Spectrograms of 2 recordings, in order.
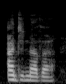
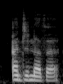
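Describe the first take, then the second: No difference in how they are said.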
